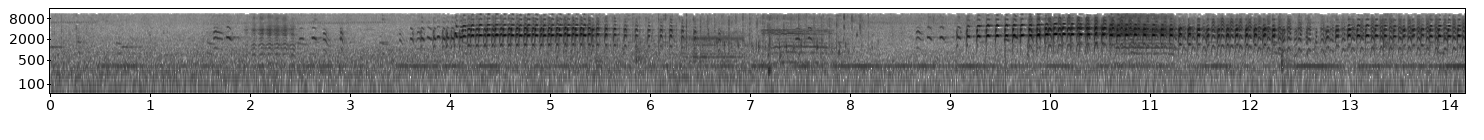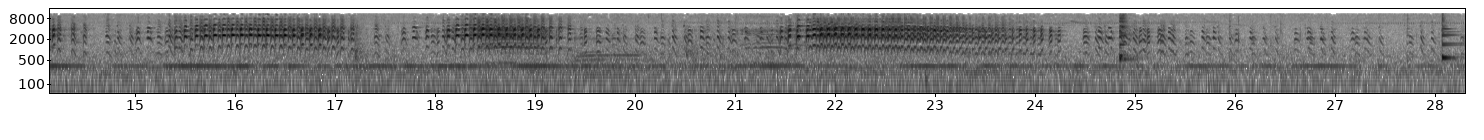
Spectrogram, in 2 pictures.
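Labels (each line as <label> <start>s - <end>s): A stream flows steadily with a soft, continuous murmur. 0.0s - 28.3s
A goat bleats. 1.9s - 2.8s
Birds chirping continuously with varying intensity. 2.5s - 28.3s
A bird rapidly flapping its wings on the water. 6.1s - 8.2s
Goats bleating repeatedly. 6.3s - 8.2s
Goats bleat loudly. 10.5s - 11.5s
Goats bleat repeatedly in the distance. 18.5s - 21.7s
A cowbell clanks once. 24.8s - 25.1s
A cowbell clanks once. 28.0s - 28.3s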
